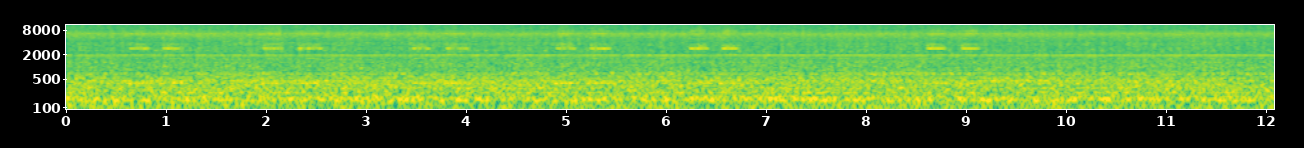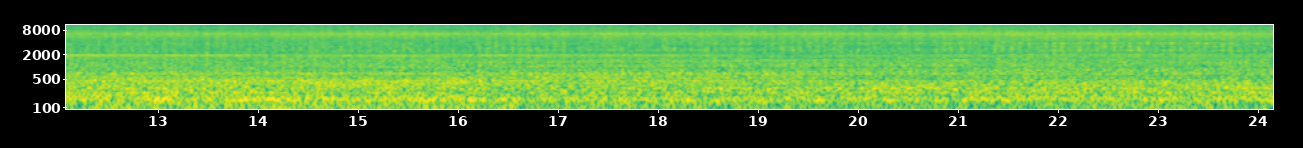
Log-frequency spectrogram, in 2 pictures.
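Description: Combine harvester running steadily at work while its unloading auger discharges threshed paddy grain into a trailer. A short double beep repeats about every second and a half through the first nine seconds.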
